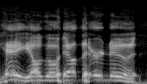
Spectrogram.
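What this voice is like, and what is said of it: Imitated sports coach voice. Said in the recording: “That's a pretty good coach impression.”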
